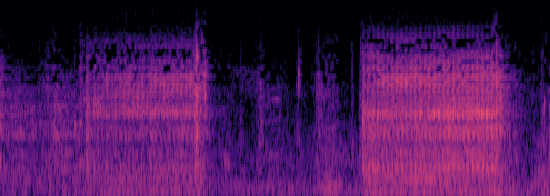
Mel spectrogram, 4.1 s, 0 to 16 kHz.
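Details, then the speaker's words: Car with battery reading 11.35 V: two bursts of rapid buzzy chattering, each about a second long, instead of cranking; battery too low to turn the starter; dead battery. "That is a dead battery. So what can we do?"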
